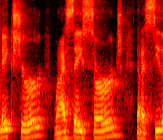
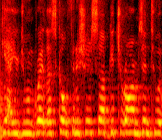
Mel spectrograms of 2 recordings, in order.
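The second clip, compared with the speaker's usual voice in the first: put-on high, encouraging hollering; 9 semitones higher than usual. Recalling cheering on a varsity kid from the sidelines, retelling hollered cheering. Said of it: "I'm sitting there hollering and screaming and cheering".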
